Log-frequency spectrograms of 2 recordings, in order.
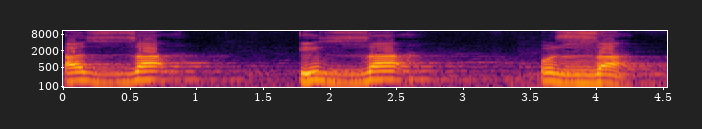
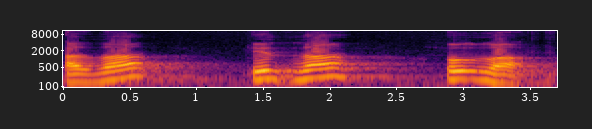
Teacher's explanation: اب زا اور دال قریب الصوت ہیں تو ان کی آواز میں فرق رکھنا ہے۔ یہ جو زا ہے تھوڑا سختی سے ادا ہوگی اور دال نرمی سے ادا ہوگی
